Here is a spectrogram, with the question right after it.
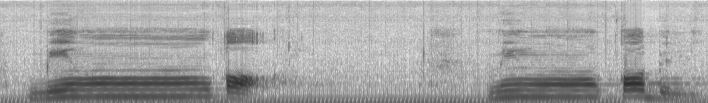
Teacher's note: Kalau kita ketemu dengan huruf ikhfa, nunnya itu tidak terlihat jelas nun, tetapi tersamarkan dengan huruf setelahnya.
